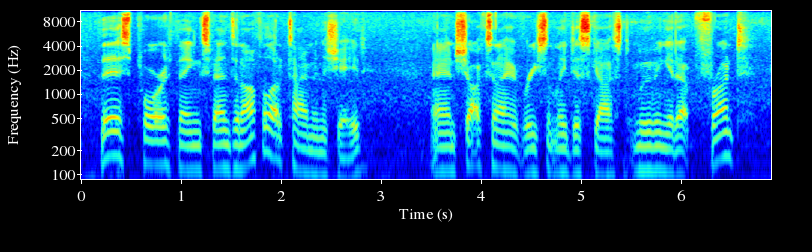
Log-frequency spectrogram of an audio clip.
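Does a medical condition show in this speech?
No.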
